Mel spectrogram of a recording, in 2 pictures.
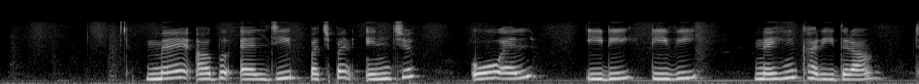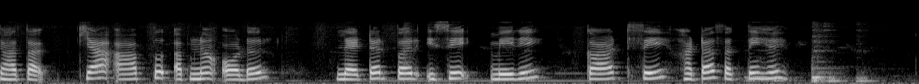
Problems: constant background noise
